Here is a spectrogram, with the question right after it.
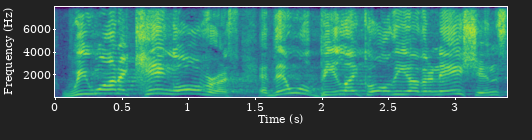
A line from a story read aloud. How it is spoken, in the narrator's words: shouted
